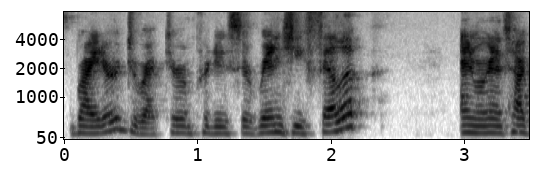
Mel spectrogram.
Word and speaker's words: Philip: You said it is Philip, right? Not Philippe? It is Philip, yes.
